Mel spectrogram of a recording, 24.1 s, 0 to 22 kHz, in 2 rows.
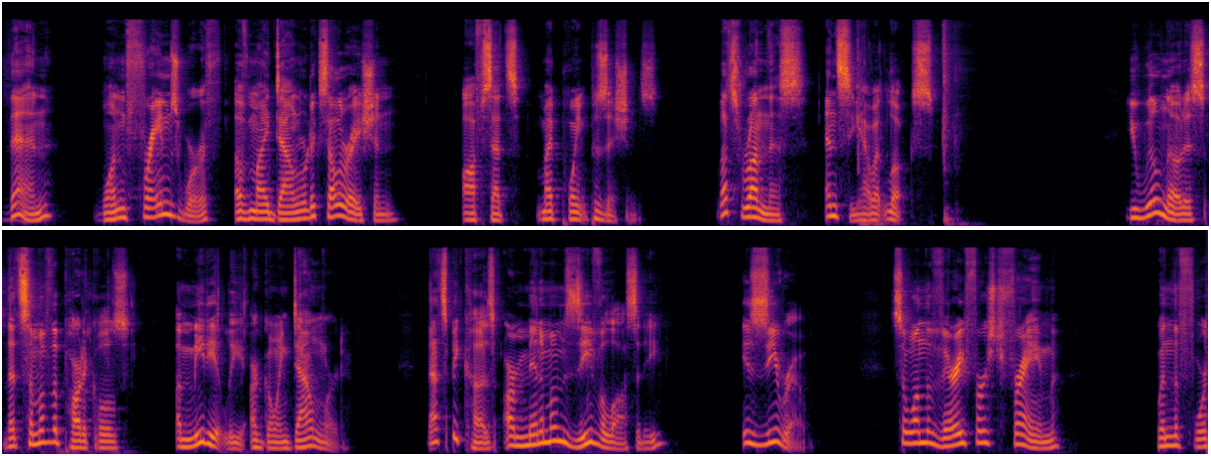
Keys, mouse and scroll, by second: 6.6 middle click, 8.6 shift+Left, 9.4 space, 12.6 shift+Left, 13.0 space, 14.2 space, 17.5 middle click, 17.9-19.9 shift+middle drag, 22.2-23.2 shift+middle drag.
